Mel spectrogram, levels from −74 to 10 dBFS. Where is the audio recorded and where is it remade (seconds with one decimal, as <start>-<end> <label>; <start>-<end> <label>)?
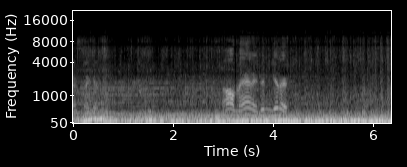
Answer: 0.0-3.3 remade; 3.3-4.0 recorded; 4.0-6.4 remade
